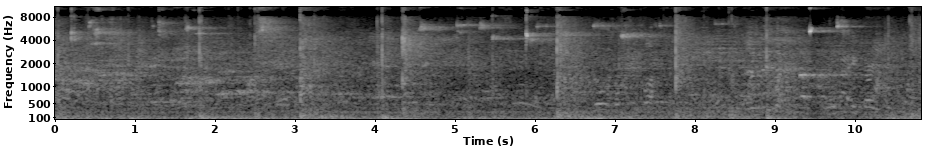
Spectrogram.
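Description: Volleyballs being hit and bouncing on a hardwood gym floor during a spiking drill: irregular sharp slaps and thuds, about one every second or two, echoing in the large gym. Short high squeaks of sneakers on the court are mixed in.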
